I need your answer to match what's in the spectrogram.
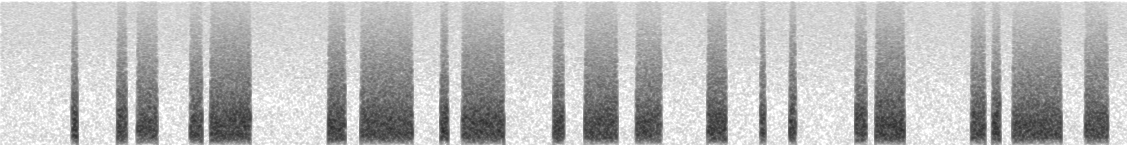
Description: Bursts of noise. There is no code.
